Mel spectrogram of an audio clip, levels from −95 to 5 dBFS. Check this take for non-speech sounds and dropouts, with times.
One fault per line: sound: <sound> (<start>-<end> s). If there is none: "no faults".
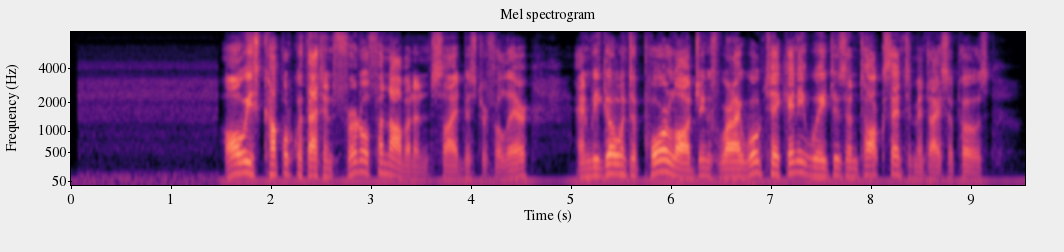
no faults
